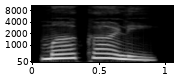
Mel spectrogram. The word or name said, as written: ಮಾಕಾಳಿ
